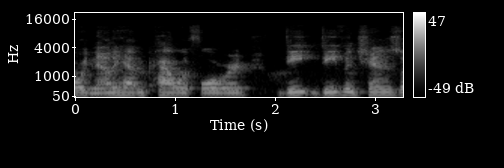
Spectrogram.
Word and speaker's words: DiVincenzo: DiVincenzo, or did I say his name right? Yeah, DiVincenzo. DiVincenzo, yeah.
